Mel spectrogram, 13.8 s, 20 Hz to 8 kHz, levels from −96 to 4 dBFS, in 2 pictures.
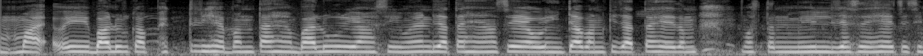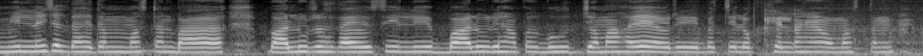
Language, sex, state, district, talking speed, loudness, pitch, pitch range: Hindi, female, Chhattisgarh, Balrampur, 225 wpm, -24 LUFS, 260 Hz, 255-265 Hz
